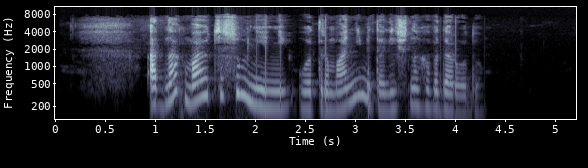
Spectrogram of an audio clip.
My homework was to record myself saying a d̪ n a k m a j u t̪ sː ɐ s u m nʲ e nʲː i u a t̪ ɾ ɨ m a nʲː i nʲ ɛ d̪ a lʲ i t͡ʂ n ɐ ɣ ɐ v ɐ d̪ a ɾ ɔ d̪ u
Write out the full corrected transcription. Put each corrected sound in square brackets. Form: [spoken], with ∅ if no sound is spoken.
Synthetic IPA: a d̪ n a k m a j u t̪ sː ɐ s u m nʲ e nʲː i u [ɐ] t̪ ɾ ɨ m a nʲː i [mʲ] ɛ [t̪] a lʲ i t͡ʂ n ɐ ɣ ɐ v ɐ d̪ a ɾ ɔ d̪ u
